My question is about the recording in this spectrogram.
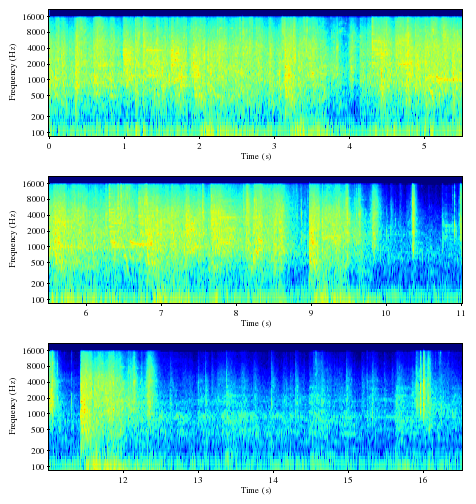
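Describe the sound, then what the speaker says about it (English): Gunfire from the Mafia II video game on hard difficulty, a dense, loud barrage of rapid shots and bursts that runs without letup for most of the span, then thins into scattered louder cracks toward the end. "They shooting at me for Christ's sakes!"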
